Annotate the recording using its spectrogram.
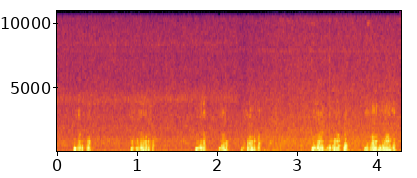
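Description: Volcanic mud pot bubbling: gas rising through thick hot mud and escaping in a string of short, low gurgles, about six in four seconds at uneven intervals.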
